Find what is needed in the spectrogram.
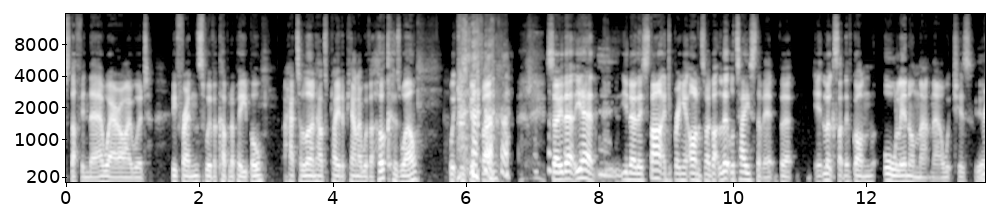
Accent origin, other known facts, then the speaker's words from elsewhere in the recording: United Kingdom; I don't know whether it's to do with being British, not being used to the heat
